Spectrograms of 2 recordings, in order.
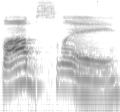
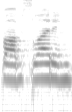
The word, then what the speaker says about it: bobsleigh: Whoa, bobsleigh. Who would have ever guessed? Bobsleigh. I thought it was Yeah. pronounced bobsledding for one.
